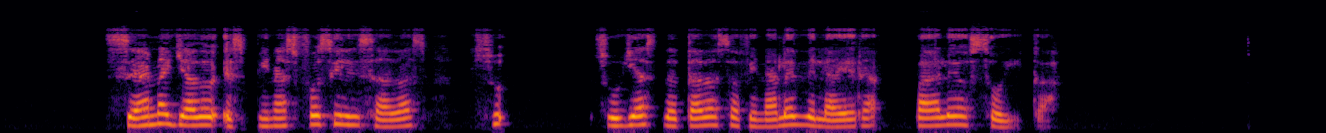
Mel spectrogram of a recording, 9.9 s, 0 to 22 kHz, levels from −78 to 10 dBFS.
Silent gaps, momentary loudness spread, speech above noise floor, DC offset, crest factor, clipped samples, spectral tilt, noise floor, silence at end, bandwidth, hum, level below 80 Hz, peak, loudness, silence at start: none; 14 LU; 58 dB; under 0.1%; 16 dB; under 0.1%; -3 dB/octave; -74 dBFS; 2.05 s; 9.6 kHz; none; -64 dBFS; -2 dBFS; -16 LUFS; 0.8 s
